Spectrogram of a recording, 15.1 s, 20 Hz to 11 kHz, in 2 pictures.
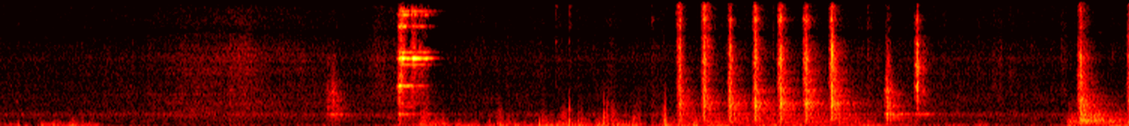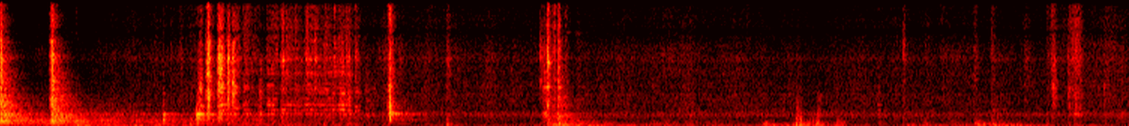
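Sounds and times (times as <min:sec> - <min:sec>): metal tools tapping on metal: 0:02.6 - 0:03.0.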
